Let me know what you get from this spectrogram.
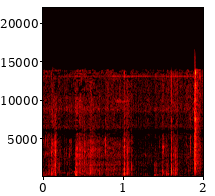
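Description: A person chewing food with the mouth closed, close to the microphone: scattered soft, wet mouth clicks and smacks, with one sharper click near the end.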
